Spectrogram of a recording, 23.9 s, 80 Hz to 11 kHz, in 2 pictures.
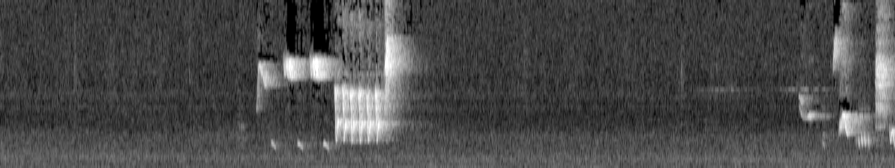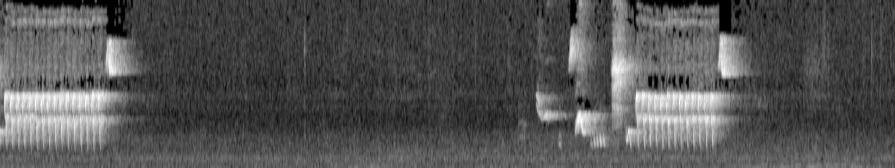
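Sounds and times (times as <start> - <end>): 
Common nightingale song: 3.0 - 5.7, 9.3 - 13.9, 18.8 - 22.4.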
